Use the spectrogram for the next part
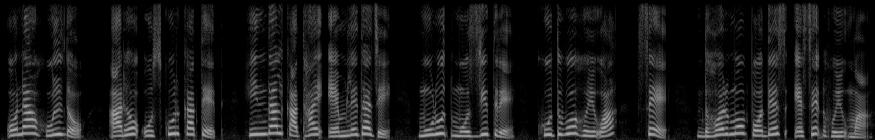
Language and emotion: Santali, neutral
